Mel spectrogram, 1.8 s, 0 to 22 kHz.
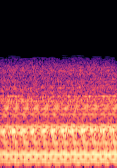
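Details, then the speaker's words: Home-built tube amp with somewhat noisy output tubes, noisy 6J5 already replaced: steady low buzz with stacked overtones, more buzz toward bass; mains hum suspected from lights and surroundings, chassis-to-earth grounding helps a little. "I'll pick up more Buzz as I go more into uh base of course part of it again is the speaker to and we move into a little more cuz grounding the chassis to Earth ground also helps a little bit it's picking up noise from the lights and everything else"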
